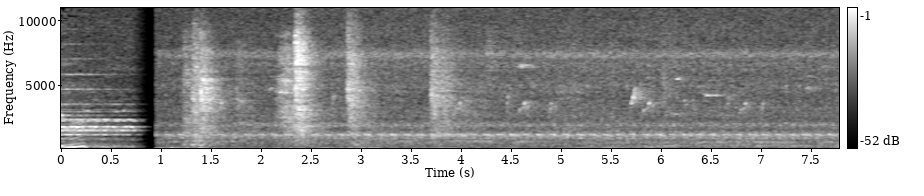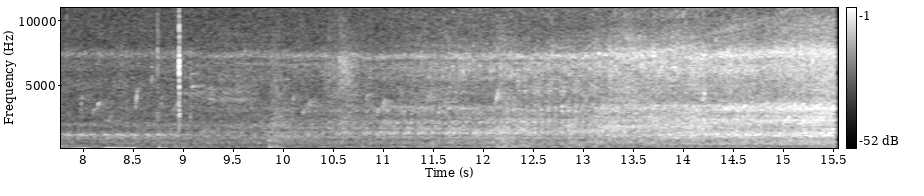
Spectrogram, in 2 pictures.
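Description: Abarth 500 Group IV race car's air-cooled twin-cylinder engine idling, getting a little louder near the end.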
